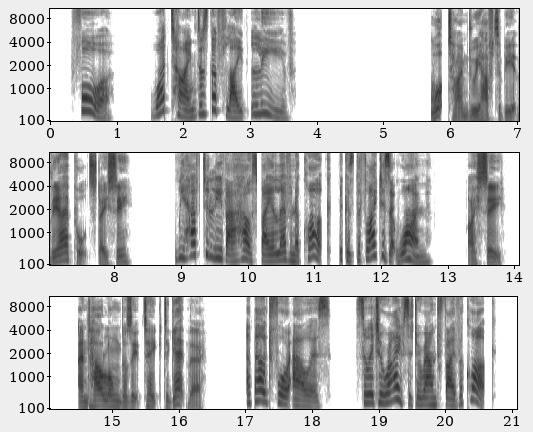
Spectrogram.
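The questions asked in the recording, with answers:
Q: What time does the flight leave?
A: At 1 o'clock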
